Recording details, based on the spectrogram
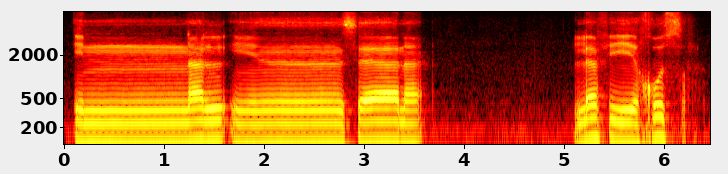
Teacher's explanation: ഖാ തഫ്ഖീമിൻ്റെ അക്ഷരമാണ്, ഇസ്തിഅലാഇൻ്റെ ഹർഫുകളിൽപ്പെട്ടതാണ്, പെരുപ്പിച്ചുച്ചരിക്കണം.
